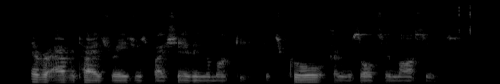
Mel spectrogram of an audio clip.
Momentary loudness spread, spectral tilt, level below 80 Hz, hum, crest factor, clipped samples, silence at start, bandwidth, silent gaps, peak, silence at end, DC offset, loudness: 10 LU; -4 dB/octave; under -90 dBFS; none; 20 dB; under 0.1%; 0.3 s; 14.5 kHz; none; -28 dBFS; 0.3 s; under 0.1%; -47 LUFS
